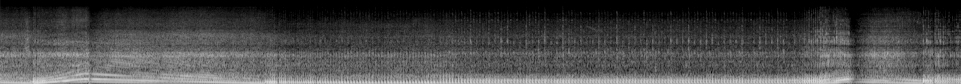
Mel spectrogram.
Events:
0.0s-9.6s: car
0.0s-9.6s: video game sound
0.0s-2.8s: revving
8.0s-9.3s: revving

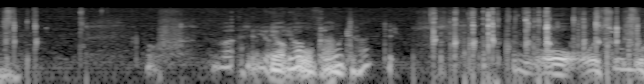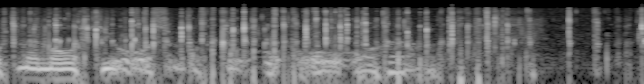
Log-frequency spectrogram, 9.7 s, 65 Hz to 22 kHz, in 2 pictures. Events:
0.0s-0.3s: human sounds
0.0s-9.6s: mechanisms
0.5s-1.0s: breathing
1.1s-1.4s: male speech
1.3s-1.4s: tick
1.6s-3.0s: male speech
3.1s-3.7s: breathing
3.1s-9.6s: human sounds
3.8s-8.2s: male speech
8.3s-8.9s: breathing

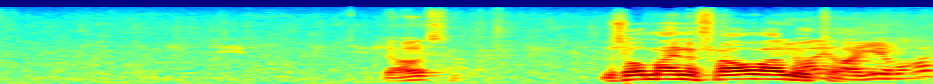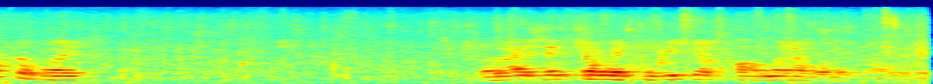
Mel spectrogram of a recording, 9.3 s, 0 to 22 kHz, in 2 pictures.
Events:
0.0s-9.3s: water
0.0s-9.3s: wind
1.1s-9.0s: conversation
1.1s-1.3s: male speech
1.9s-2.3s: male speech
3.1s-5.2s: male speech
7.2s-9.0s: male speech

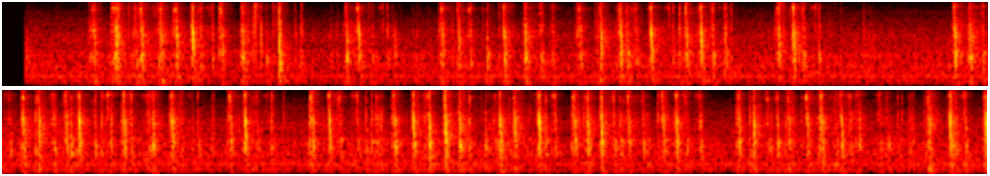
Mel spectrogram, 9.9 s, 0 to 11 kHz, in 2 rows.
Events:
0.0s-9.8s: mechanisms
0.4s-1.5s: typing
1.6s-3.6s: typing
3.8s-4.1s: typing
4.2s-4.3s: tick
4.7s-8.4s: typing
8.6s-9.8s: typing

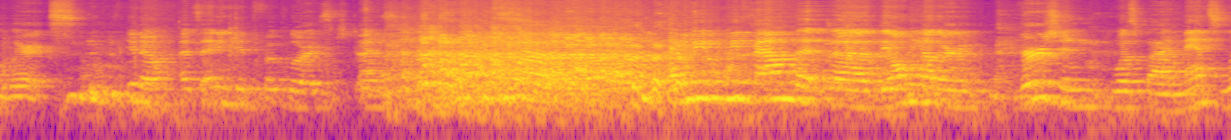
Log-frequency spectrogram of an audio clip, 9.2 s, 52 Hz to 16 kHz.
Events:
0.0s-0.6s: male speech
0.0s-9.2s: background noise
0.0s-9.2s: conversation
0.6s-0.9s: laughter
0.9s-2.5s: female speech
1.6s-1.9s: single-lens reflex camera
2.6s-2.9s: female speech
2.8s-5.5s: laughter
2.8s-5.6s: crowd
5.1s-6.7s: female speech

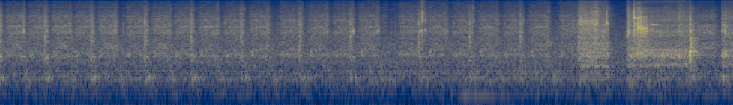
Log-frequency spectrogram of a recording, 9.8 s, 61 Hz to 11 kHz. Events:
0.0s-9.7s: printer

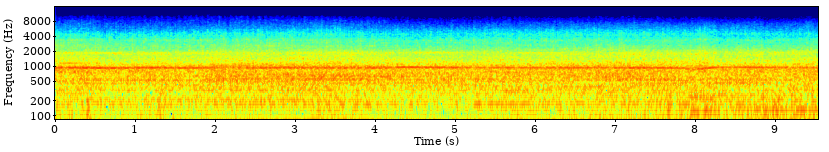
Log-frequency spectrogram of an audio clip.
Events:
0.0s-9.5s: heavy engine (low frequency)

